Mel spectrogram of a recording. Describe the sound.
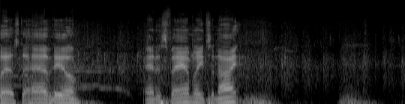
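A man speaks over a room, and as his voice drops away a crowd's applause rises, a steady wash of clapping that carries on at moderate volume to the end.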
